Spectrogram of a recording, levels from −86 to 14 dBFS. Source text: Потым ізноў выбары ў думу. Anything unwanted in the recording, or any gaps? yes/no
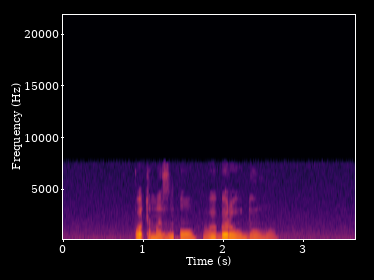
yes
